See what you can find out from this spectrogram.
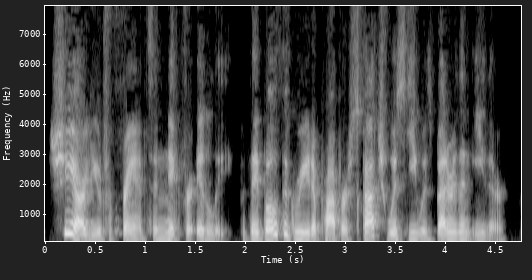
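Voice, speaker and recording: Woman author narrating her novel, calm and even, low-pitched. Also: quick pace. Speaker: author reading own novel. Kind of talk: scripted audiobook narration.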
